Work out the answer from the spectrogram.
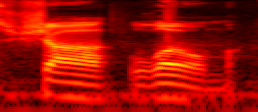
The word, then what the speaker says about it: shalom: actually pronounce it out so it's sha loam right not shalom shalom is how you would say it so like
